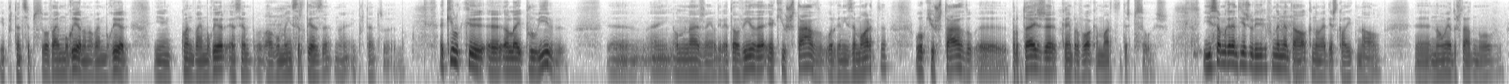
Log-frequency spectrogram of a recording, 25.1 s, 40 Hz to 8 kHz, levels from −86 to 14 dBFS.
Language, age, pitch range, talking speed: Portuguese, 50-69, 90-115 Hz, 180 wpm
